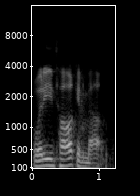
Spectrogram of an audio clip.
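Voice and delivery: ordinary talk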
